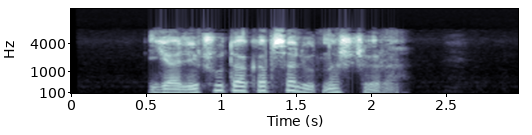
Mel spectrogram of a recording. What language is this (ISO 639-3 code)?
bel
